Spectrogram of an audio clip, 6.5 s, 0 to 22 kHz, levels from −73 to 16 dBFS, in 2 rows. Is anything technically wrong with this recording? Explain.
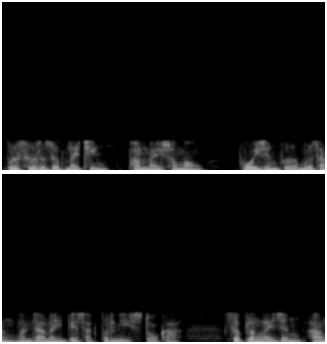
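Yes. Throughout the whole clip, the speech has been through the AMR narrowband mobile codec, and the damage is plainly audible. Nothing above about 3.8 kHz survives. The codec samples at 8 kHz and rebuilds the voice from a vocal-tract model excited by a few pulses per short subframe. The result sounds muffled and telephone-like, with a buzzy, synthetic edge. That degree of coarseness fits a mid-rate mode of around 10 kbps.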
